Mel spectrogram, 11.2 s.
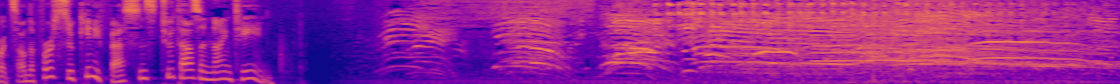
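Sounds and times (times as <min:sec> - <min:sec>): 
speech: 0:00.0 - 0:02.8
festival crowd cheering at races: 0:03.8 - 0:11.1
high swooping whoops and squeals: 0:03.8 - 0:11.1.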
